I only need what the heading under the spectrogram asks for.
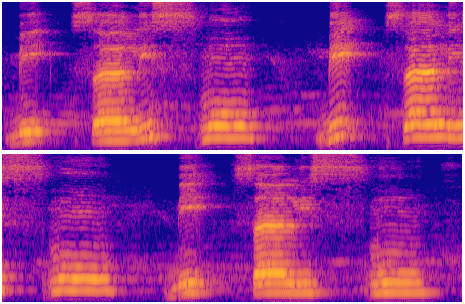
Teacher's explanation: Tulisannya bi'sal ismu dibaca bi'salismu. Harokat al ismu dibalik menjadi lismu. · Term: bacaan naql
